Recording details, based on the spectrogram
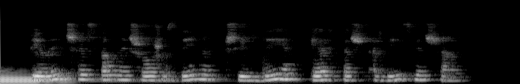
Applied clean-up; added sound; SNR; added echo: neural mask model DeepFilterNet 3.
